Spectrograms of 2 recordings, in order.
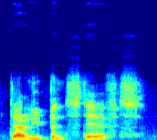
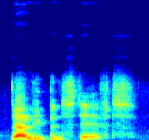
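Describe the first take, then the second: No difference in how they are said.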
